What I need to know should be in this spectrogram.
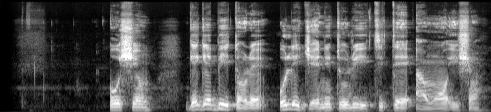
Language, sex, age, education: Yoruba, male, 30-45, tertiary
